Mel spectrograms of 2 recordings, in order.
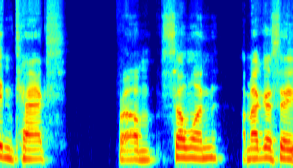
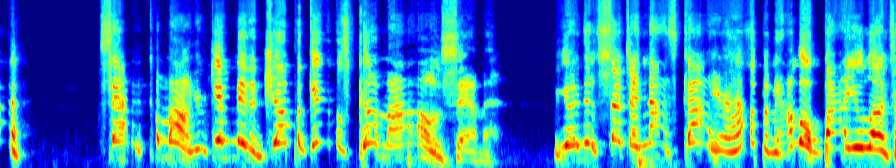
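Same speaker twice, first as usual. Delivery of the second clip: put-on very high, gushing old-man voice; overjoyed older man. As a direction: protest the gift with high-pitched delight. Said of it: "It's how he talks".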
